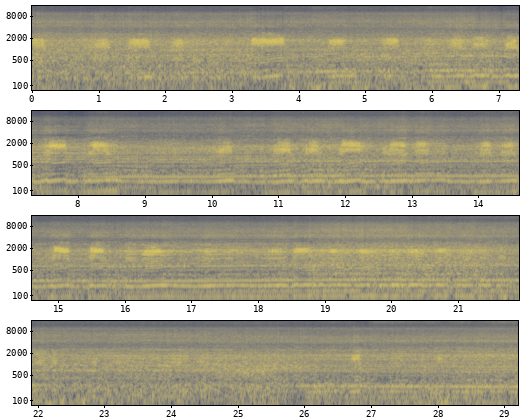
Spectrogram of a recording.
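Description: Dirt bike engine held at steady revs through a long wheelie, heard from a vehicle driving alongside under heavy wind and road noise.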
